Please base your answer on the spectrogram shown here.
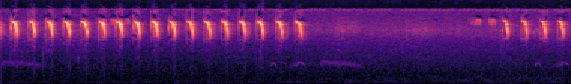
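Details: Plain prinia call used to lure birds: a fast series of sharp, high chipping notes at about two per second, a pause of roughly two seconds, then the series resumes; faint low background sounds.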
